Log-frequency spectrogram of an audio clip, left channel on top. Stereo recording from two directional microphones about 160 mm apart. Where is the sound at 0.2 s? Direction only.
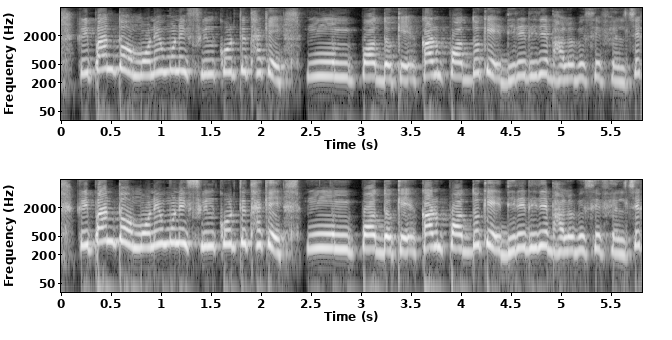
20° right (ahead or behind).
